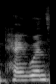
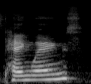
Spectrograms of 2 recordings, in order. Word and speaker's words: penguins: I watched a nature program that was done by Benedict Cumberbatch where he kept pronouncing penguins as pengwangs.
